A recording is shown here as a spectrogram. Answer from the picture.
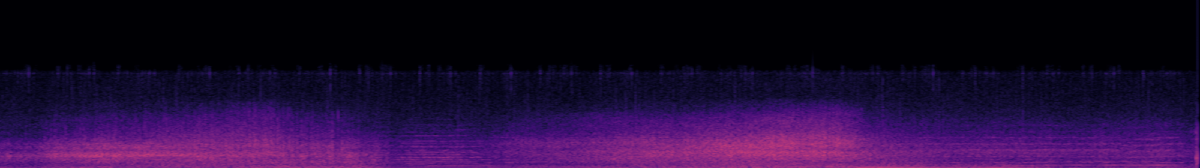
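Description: Rally car engines and tyres on a wet track as cars drive past, the sound swelling and fading twice, over a steady low hum.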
